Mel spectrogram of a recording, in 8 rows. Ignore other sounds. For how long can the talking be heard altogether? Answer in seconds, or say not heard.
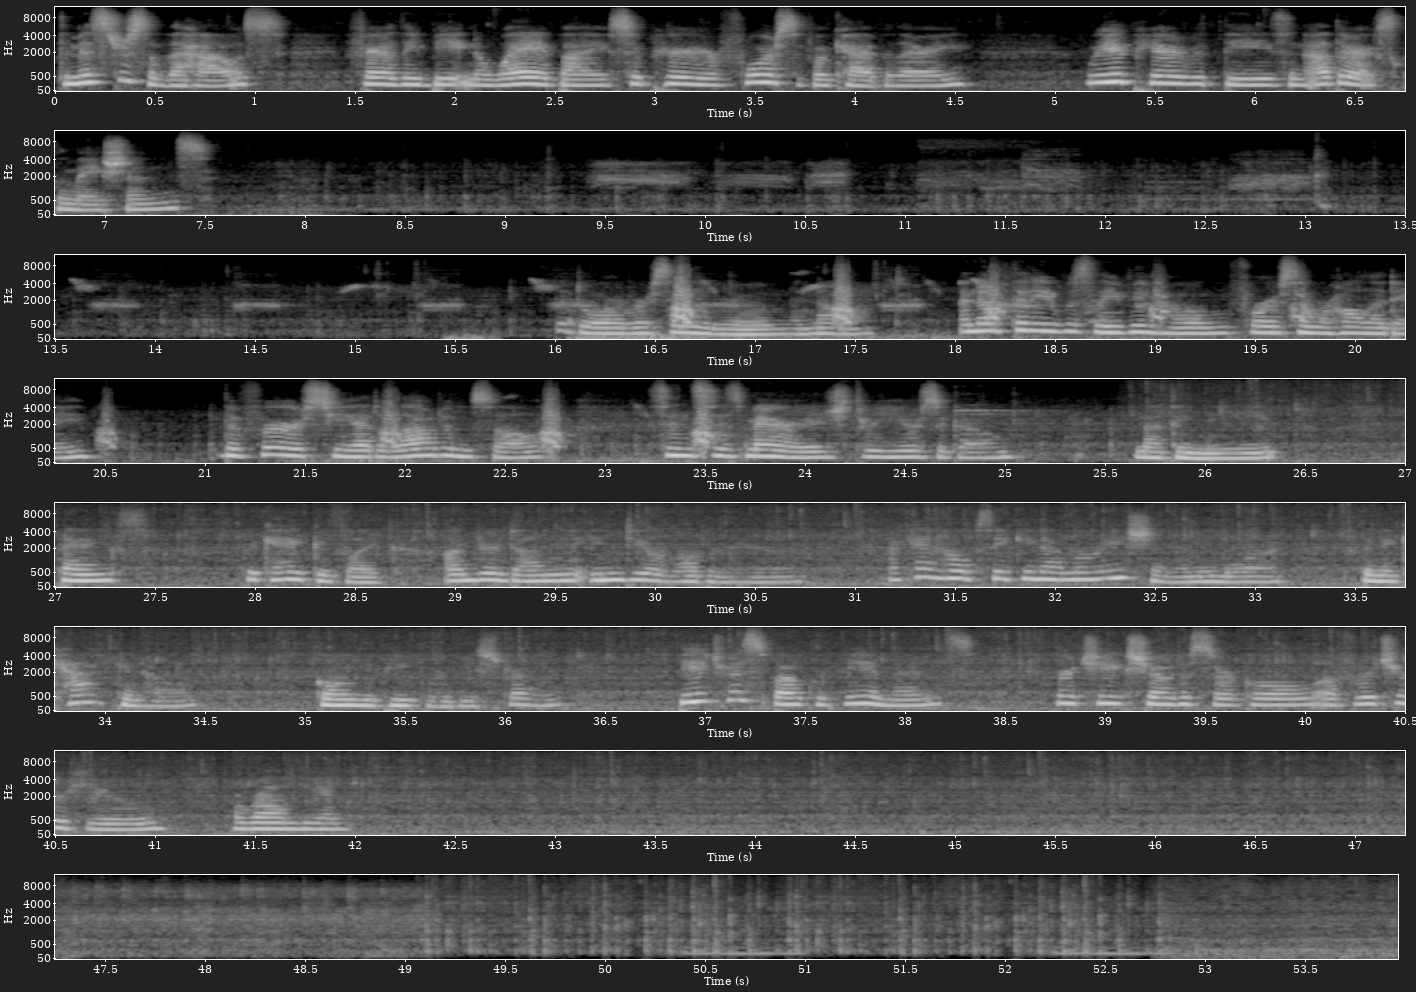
34 s.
